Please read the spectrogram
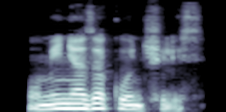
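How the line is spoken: Suspiciously hoarse voice. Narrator (Russian): выдает подозрительно хриплым голосом

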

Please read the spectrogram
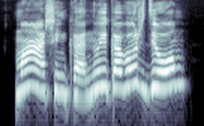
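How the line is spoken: Snorting shout. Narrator (Russian): фыркая, крикнул ей Игорь

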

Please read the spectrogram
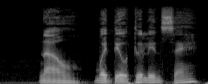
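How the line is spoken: Smiling. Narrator (Vietnamese): Đức Luân mỉm cười nói

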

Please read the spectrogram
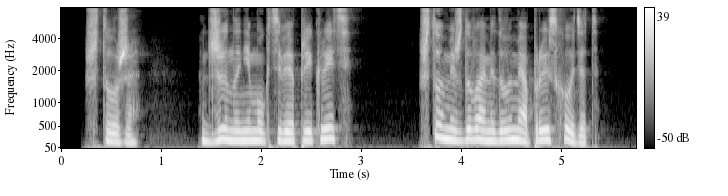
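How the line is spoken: Stern fatherly question. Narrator (Russian): Строго спрашивает отец

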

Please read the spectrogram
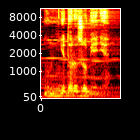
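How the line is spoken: Muttered. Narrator (Russian): Адъютант пробормотал

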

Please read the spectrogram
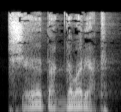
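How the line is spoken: Grumbling mutter. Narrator (Russian): пробурчал мистер Оррок

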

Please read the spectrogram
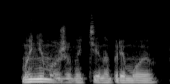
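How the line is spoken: Senior master whispering. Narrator (Russian): шептал один из старших мастеров

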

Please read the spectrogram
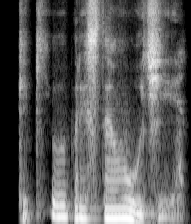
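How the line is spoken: Quiet, private. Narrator (Russian): сказал он тихо, чтобы услышал только ворк

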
